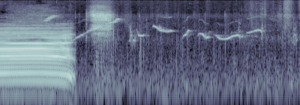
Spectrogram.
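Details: Cow calling the female while a tame herd is driven in the afternoon: the loud tail end of a long harmonic moo cut off after one second, followed by a short rushing noise and repeated whistled bird chirps.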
